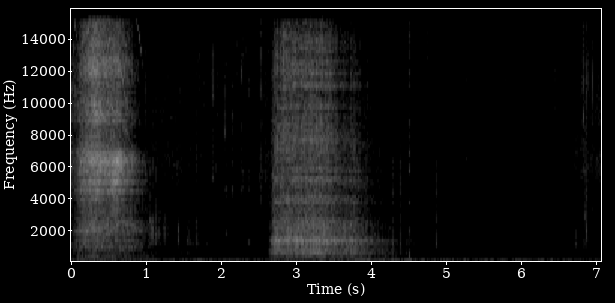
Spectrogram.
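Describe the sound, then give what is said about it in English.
A deep breath drawn in slowly and softly for about a second. It rises briefly out of a low, steady background hum. “Take a deep breath.”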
